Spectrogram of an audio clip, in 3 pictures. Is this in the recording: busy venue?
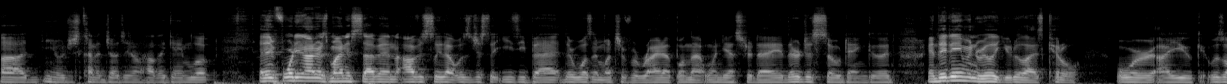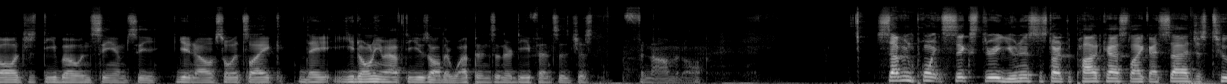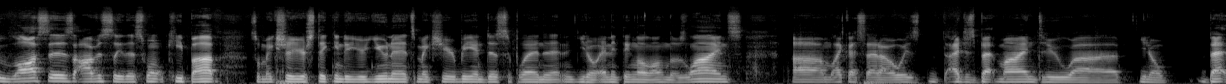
no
